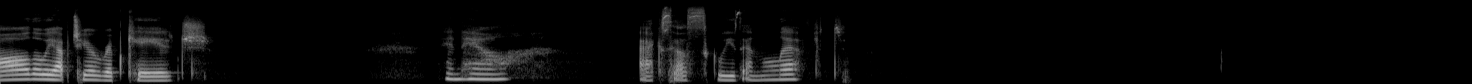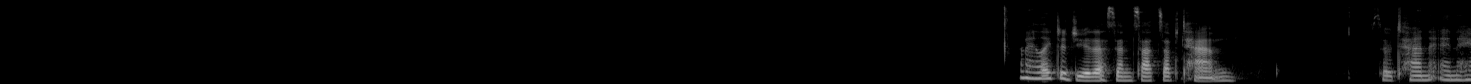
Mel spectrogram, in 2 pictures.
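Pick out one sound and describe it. A young woman talks calmly close by, in short bursts with long pauses.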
